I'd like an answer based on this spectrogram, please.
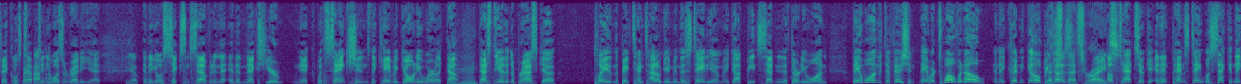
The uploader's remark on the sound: Live from Indianapolis for Big Ten Media Day! 93.7 The Ticket's coverage of 2022 B1G Media Days at Lucas Oil Stadium in Indianapolis.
